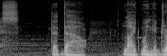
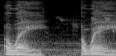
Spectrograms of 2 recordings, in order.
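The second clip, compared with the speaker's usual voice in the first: louder, falling cry within a recitation; exclaimed verse; 4 semitones higher, 6 dB louder than usual. Acted. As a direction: call out each word as a poetic exclamation. Poem's exclamation of flight.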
